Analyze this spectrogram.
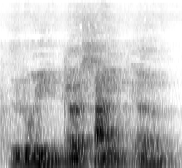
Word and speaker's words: psi: So basically he given the equation in the form of like this, that is we call psi is known as we pronounce it as psi, it is a Greek language, and here the psi is known as a wave function.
